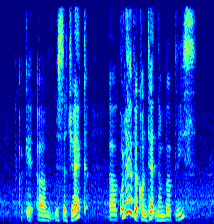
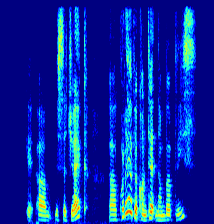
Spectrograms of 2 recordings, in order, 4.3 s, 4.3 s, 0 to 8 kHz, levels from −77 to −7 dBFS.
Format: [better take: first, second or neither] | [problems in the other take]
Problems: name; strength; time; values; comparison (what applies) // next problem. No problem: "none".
first | noise reduction (neural mask model DeepFilterNet 3)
